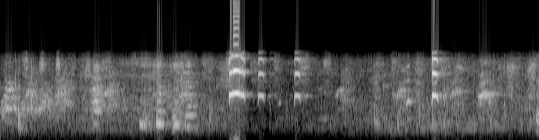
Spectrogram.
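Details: Pomeranian puppies playing in a kitchen, giving brief high squeaky yips, two sharp ones standing out mid-way, over a steady busy patter of scuffling and play noise.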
